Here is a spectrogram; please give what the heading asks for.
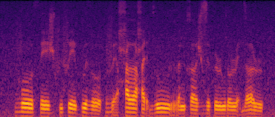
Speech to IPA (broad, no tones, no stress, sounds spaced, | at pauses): v oː θ eː ʒ f i f eː tʷ e ð o | v ɛ̰ ħ ʌː ħ ɛ ɾ ɛ̰ d ð uː r ʌ ŋ x ʌː ʒ z ɯ θ ɹ u ɾ o ɹ ɛ̰ d ʌ ɹ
